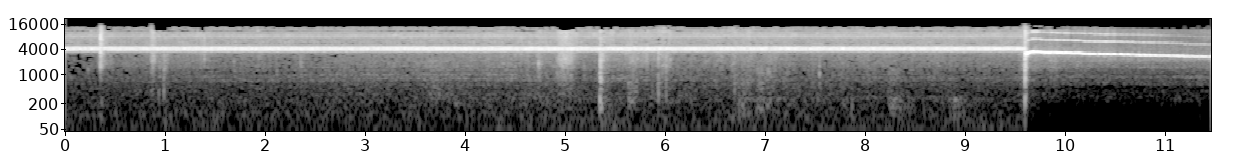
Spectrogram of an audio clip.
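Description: Steady high trill of crickets with a few faint clicks, until a Standard Fireworks Whiz Wheel whistling chakri catches about nine and a half seconds in. It gives a sudden loud whistle that slides slowly down in pitch.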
